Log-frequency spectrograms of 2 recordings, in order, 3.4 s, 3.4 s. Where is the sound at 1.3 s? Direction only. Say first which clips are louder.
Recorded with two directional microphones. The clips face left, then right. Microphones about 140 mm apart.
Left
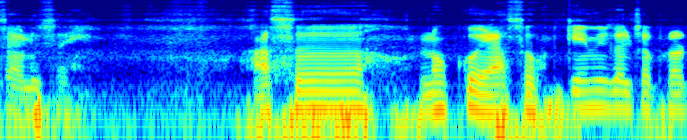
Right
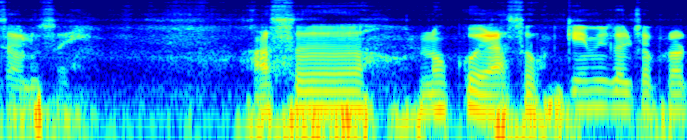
Left 3 dB; 35° left (ahead or behind).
